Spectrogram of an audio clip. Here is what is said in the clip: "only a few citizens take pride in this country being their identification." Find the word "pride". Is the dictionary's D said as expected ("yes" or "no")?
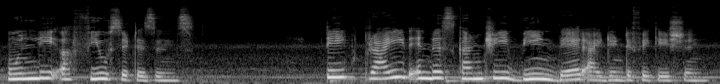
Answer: yes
